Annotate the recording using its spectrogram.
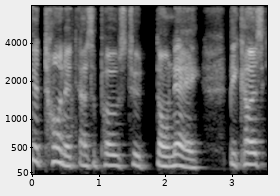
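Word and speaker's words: Thonet: you would pronounce it Tonnet. But if you're in Germany, where there isn't the TH is pronounced more as a T and an H separately, this is how I was told to pronounce it.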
